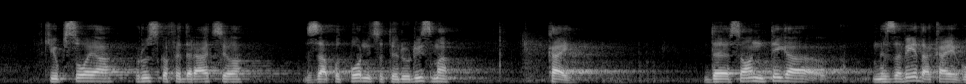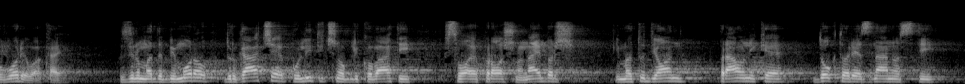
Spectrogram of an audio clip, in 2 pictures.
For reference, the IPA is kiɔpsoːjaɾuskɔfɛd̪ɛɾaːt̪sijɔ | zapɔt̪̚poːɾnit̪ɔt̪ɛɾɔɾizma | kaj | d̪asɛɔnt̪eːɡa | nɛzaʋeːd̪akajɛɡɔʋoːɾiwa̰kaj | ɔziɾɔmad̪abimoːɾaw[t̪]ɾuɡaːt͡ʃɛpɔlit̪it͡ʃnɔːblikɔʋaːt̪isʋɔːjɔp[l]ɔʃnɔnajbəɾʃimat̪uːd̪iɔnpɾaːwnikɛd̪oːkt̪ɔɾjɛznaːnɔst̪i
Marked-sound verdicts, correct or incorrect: incorrect, incorrect

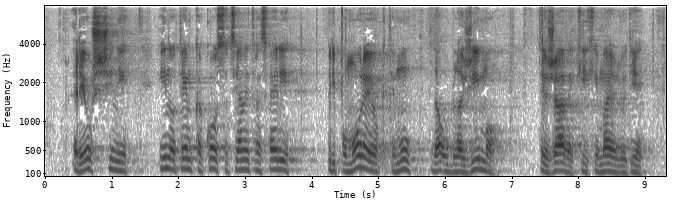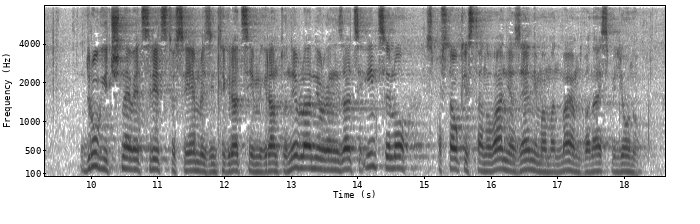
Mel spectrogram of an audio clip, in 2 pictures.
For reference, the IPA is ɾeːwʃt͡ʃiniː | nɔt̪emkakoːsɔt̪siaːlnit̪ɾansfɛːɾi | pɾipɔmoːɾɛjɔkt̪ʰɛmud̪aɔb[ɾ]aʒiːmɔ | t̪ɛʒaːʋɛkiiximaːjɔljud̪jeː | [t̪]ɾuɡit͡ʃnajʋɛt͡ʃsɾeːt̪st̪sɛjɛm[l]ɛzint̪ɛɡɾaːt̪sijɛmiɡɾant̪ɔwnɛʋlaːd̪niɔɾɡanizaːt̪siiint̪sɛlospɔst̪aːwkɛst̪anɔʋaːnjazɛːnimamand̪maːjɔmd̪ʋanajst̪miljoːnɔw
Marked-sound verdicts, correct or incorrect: incorrect, incorrect, correct

